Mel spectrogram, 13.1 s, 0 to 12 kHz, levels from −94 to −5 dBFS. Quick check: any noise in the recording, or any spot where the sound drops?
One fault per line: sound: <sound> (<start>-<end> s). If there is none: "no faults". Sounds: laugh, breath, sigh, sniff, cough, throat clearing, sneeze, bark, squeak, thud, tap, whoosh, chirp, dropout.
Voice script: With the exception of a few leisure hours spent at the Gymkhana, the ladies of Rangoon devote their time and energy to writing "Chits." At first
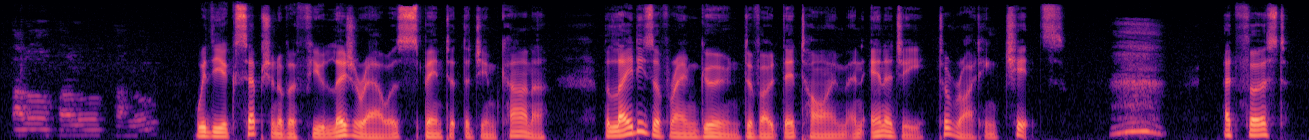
sound: sniff (0.1-1.6 s)
sound: breath (11.1-11.7 s)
